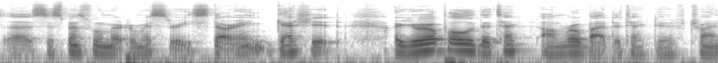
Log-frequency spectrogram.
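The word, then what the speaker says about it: Gesicht: I was going to say Geshit, but for some reason I said gay shit. But anyway, Pluto reinterprets that Astro Boy arc as a suspenseful murder mystery starring Geshit, a Europol robot detective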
